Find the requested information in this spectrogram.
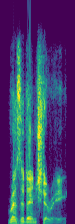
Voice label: "Residentiary", British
